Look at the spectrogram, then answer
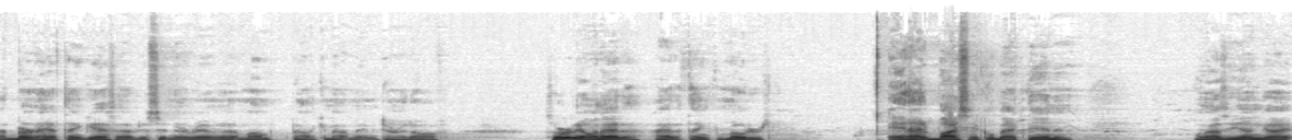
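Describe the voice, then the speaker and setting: With a southern Illinois accent, a man at medium pitch keeps his intonation fairly even and moves at a fairly quick pace, broken by long, frequent pauses. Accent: Midland US, southern Illinois. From US Midwest, southern Illinois. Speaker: veteran adventure motorcycle rider. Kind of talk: interview storytelling. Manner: halting, with fillers and repeats.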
